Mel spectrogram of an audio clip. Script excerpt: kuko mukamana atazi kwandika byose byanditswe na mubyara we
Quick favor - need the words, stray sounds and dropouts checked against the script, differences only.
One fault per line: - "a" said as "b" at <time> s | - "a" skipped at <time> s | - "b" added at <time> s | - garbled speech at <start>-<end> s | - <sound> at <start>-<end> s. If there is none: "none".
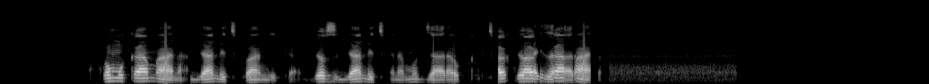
- "atazi" said as "byanditswe" at 2.0 s
- garbled speech at 4.7-6.0 s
